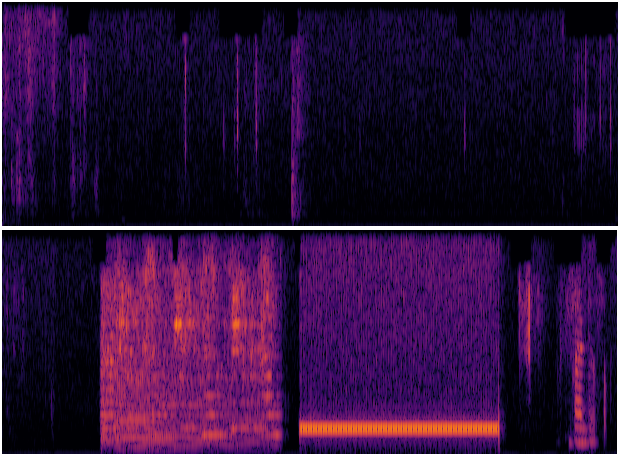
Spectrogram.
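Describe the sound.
A steady telephone ringing tone plays while a call is transferred to an accounting department. One long, unbroken mid-pitched beep lasts about two seconds, preceded by phone-line talk and a dense burst of noise, with voices returning afterward.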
